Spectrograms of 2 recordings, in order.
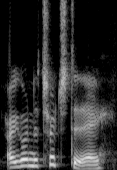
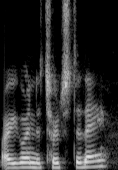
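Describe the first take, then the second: First: The pitch goes up and then comes down. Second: The pitch rises without coming back down. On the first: This sounds British. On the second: This sounds American.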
